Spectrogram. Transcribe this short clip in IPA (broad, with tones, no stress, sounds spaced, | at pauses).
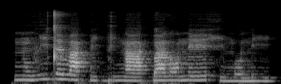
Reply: n ũ˨ v i˦ d ɛ˦ β a˦ k͡p i˨ ɡ͡b i˨ ŋ aː˨ ɡ͡b a˦ l ɔ˦ n eː˦ h i˨ m o˨ n i˨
